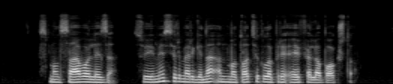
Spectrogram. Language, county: Lithuanian, Alytus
